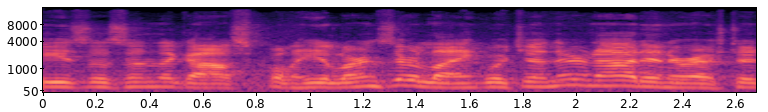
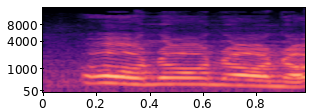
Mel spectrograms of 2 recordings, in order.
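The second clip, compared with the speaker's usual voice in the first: loud, higher run of protests; retold emphatic denial; 6 semitones higher, 6 dB louder than usual. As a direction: reject the idea as shocking. Tribesman rejects the shocking suggestion.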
